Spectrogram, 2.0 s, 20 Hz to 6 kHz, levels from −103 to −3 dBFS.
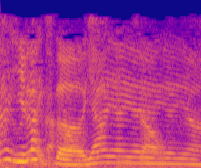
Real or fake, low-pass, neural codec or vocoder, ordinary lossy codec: real; 5.4 kHz; none; MP3, 32 kbps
